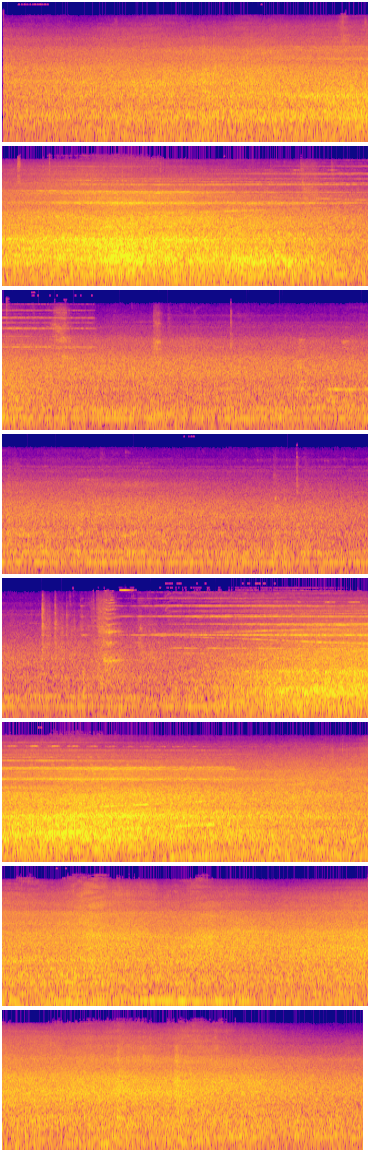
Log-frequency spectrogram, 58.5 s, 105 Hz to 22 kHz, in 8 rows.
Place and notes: ambiance enregistrée lors du tournage le 3° jours en novembre, Decembre 2009
Grenoble, France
